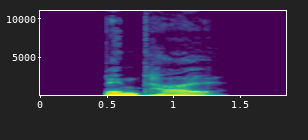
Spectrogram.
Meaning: benthic
- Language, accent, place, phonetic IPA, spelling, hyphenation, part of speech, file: German, Germany, Berlin, [bɛnˈtaːl], benthal, ben‧thal, adjective, De-benthal.ogg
